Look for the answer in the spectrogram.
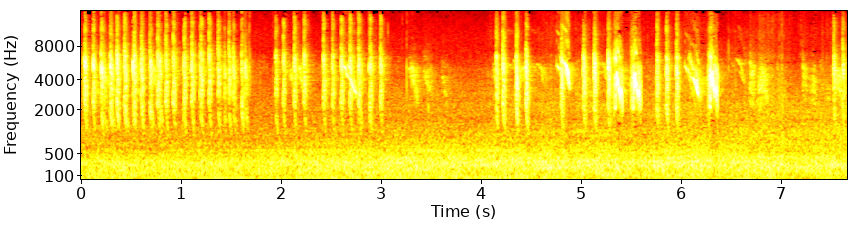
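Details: A flock of sparrows gathers to be fed along the Tenmangu shrine approach on 29 May 2020. Dense, rapid, high chirping pours from many birds in fast overlapping trains, then turns into louder separate chirps.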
